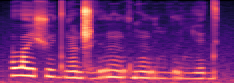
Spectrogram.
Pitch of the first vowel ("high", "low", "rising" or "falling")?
falling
